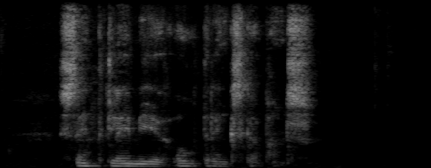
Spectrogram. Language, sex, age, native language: Icelandic, male, 50-59, Icelandic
